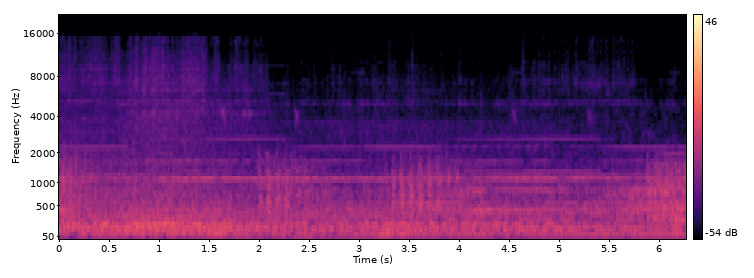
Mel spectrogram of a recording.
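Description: Steady low rumble of military vehicle engines, with a sustained music drone held over it.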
